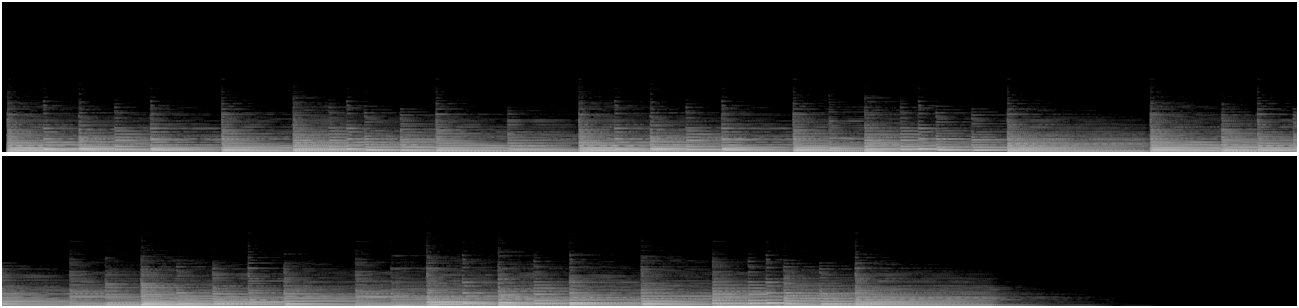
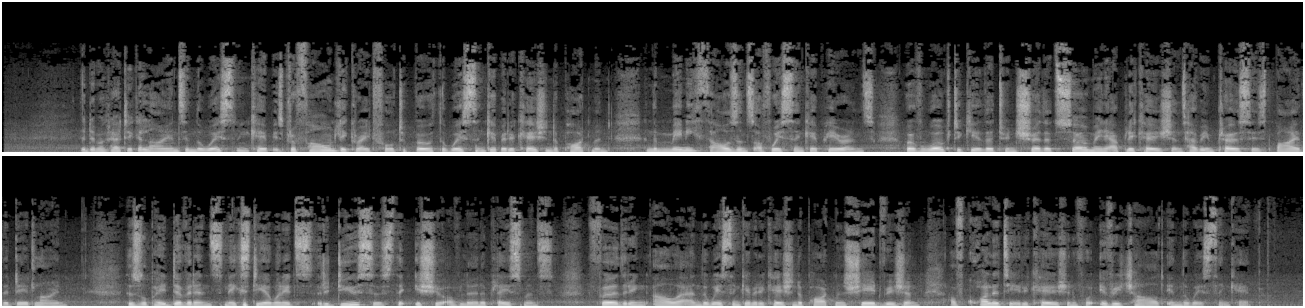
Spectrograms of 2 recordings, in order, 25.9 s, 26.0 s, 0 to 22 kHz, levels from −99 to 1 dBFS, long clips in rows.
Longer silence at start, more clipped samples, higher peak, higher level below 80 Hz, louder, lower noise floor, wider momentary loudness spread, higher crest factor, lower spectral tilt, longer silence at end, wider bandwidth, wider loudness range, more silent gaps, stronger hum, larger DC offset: second, 0.05 s vs 0.2 s; neither; second, -16 dBFS vs -4 dBFS; first, -60 dBFS vs -70 dBFS; second, -33 LUFS vs -24 LUFS; first, under -90 dBFS vs -48 dBFS; about the same, 9 LU vs 9 LU; about the same, 18 dB vs 20 dB; first, -8.5 dB/octave vs -4 dB/octave; first, 2.85 s vs 0.3 s; second, 7.2 kHz vs 16.5 kHz; about the same, 3 LU vs 3 LU; neither; neither; neither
